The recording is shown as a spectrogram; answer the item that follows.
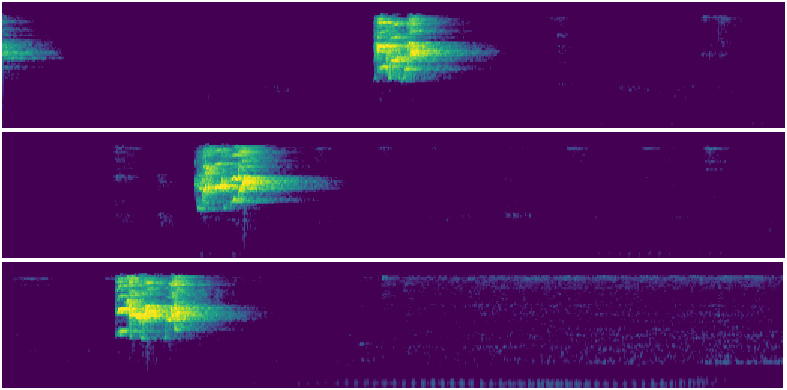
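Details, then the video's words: Afternoon chirping from a pair of lovebirds: four short, harsh, screechy calls spaced roughly three seconds apart, with a faint low rumble in the background toward the end. "Love bird"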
